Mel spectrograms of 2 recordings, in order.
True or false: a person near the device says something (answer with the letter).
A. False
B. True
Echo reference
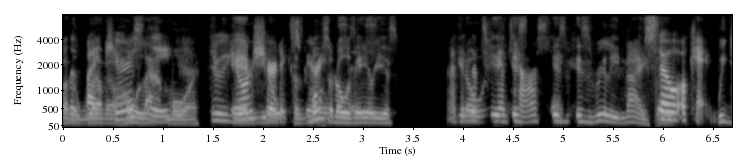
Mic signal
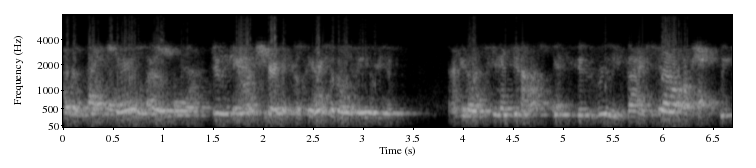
A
